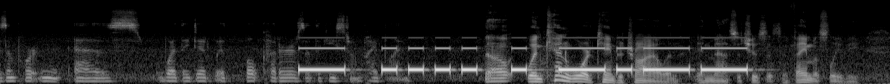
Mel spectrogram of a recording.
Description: Morse code, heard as a keyed tone, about 9 wpm, 690 Hz, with speech in English. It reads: THEY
